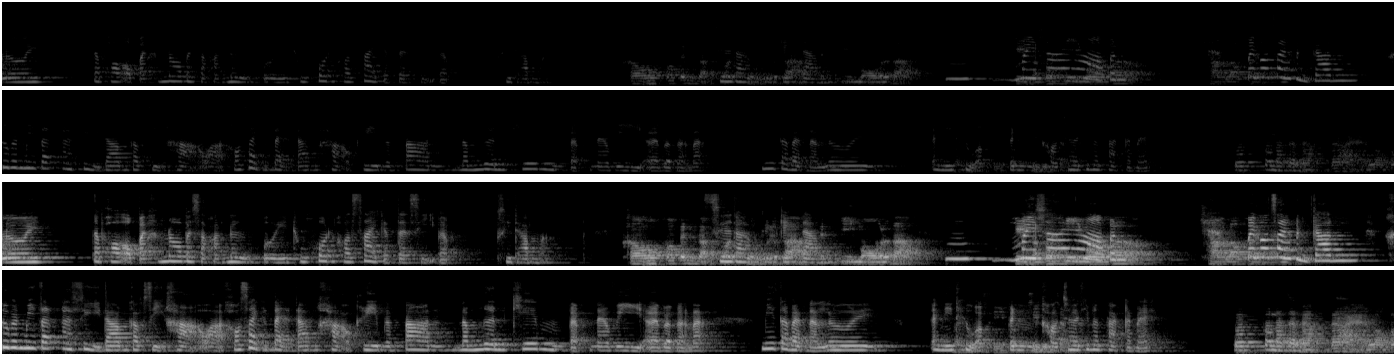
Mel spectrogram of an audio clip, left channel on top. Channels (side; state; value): left; quieter; 24.4 dB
